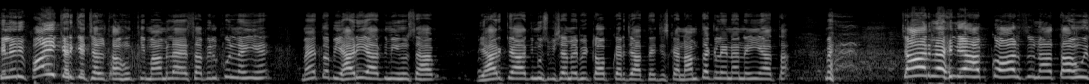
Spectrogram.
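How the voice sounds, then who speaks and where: A man's raised, projected voice, extremely high in pitch, with a bright, sharp tone and ordinary pitch variation. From Bihar. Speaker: poet; comic poet. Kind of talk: stand-up. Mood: jovial, smiling, joking. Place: studio. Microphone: studio mic.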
